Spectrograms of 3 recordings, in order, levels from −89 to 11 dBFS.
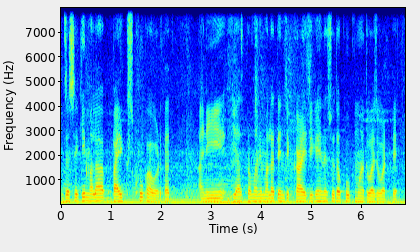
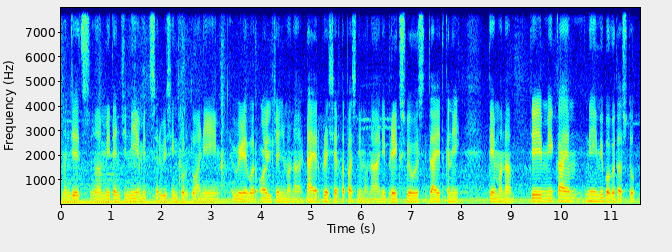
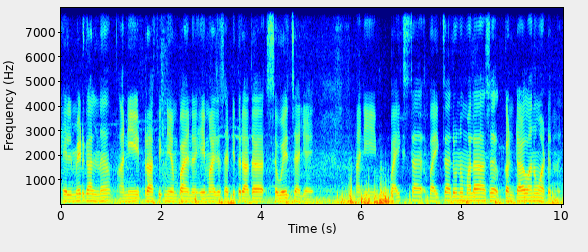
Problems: constant background noise, continuous background conversations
